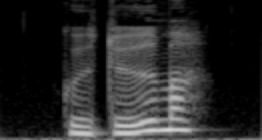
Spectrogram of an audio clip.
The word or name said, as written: guddødemig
